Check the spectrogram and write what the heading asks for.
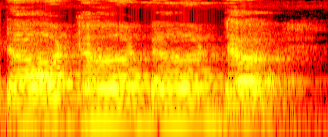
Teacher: ट ट बोलते समय क्या हो रहा है? जीभ मुड़ जा रही है। ट ठ ड ढ, जीभ मुड़ रही है ना। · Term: मूर्धन्य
